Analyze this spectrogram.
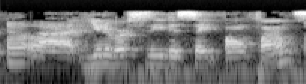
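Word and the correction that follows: Boniface: Bonifance. There you go.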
